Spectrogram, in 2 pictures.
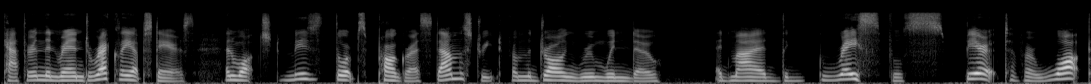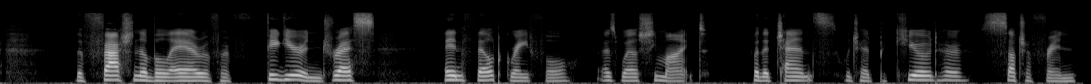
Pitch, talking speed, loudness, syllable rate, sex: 185 Hz, 135 wpm, -24 LUFS, 4.3 syllables/s, female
